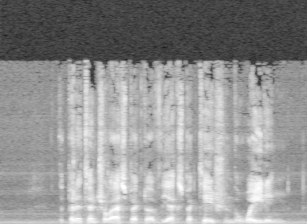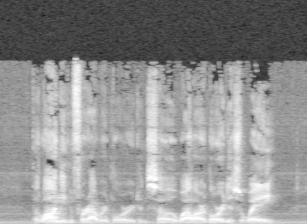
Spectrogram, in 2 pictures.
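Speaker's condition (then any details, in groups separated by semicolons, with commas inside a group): No condition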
